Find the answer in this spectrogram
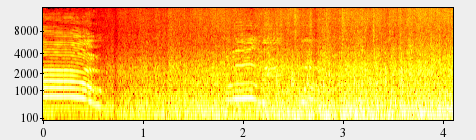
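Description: Steady rush of wind and road noise in a car moving at freeway speed. About half a second in, a loud, long-held high-pitched tone slides down in pitch and stops.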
